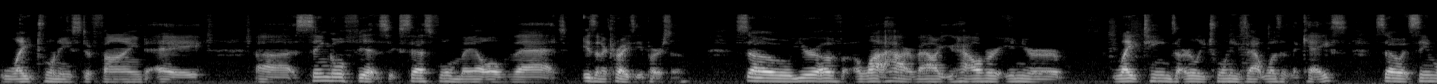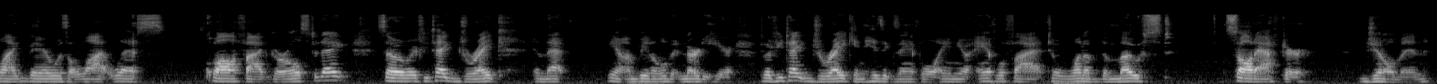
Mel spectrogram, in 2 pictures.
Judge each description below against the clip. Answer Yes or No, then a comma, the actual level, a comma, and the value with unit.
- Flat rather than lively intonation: Yes, narrow, 2.2 semitones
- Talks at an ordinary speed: Yes, average, 175 wpm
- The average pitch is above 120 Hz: Yes, low, 135 Hz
